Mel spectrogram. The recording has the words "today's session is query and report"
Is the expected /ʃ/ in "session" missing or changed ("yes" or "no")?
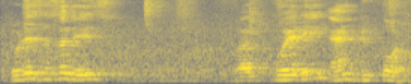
yes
